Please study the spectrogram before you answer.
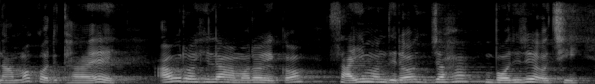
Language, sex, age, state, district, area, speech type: Odia, female, 18-30, Odisha, Jajpur, rural, spontaneous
